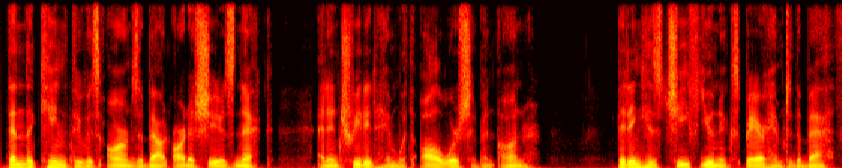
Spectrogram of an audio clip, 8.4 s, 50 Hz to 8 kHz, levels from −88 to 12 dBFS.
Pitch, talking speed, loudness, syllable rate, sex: 95 Hz, 185 wpm, -19 LUFS, 5.0 syllables/s, male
